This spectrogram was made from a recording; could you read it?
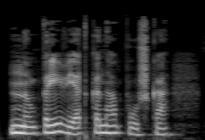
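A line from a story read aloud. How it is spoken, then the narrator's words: Amused snort. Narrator (Russian): хмыкнул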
